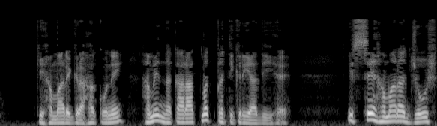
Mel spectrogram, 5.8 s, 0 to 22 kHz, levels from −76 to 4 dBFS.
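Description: All the way through, the speech sounds dull and smeared, with nothing above about 11.5 kHz and a watery, fizzy edge on the sibilants. That's likely AAC compression, AAC-LC, squeezed hard enough that the codec damage is plainly audible, which fits a low bitrate around 32 kbps. To stay within budget the encoder drops the top band entirely and quantises the rest coarsely, so detail gets thinned out and smudged.

Then at about 3.03 to 3.06 s, right after "ग्राहकों ने हमें नकारात्मक" and just before "दी है", you get a short pre-echo. A short hiss arrives roughly 26 ms ahead of a sharp onset, and the attack itself lands soft instead of crisp. The transform spreads its quantisation noise across the whole block, so noise meant to sit under the loud attack leaks into the quiet moment before it.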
